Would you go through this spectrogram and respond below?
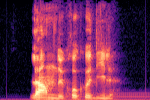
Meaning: crocodile tears (display of tears that is forced or false)
- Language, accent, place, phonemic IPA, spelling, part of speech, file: French, France, Lyon, /laʁ.m(ə) də kʁɔ.kɔ.dil/, larmes de crocodile, noun, LL-Q150 (fra)-larmes de crocodile.wav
